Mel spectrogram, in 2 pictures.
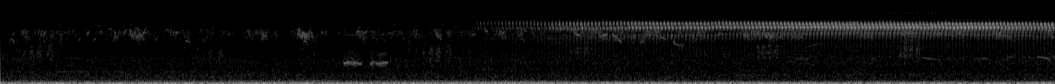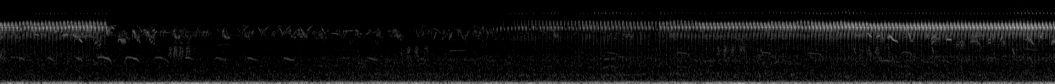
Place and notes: Cliff Ln, Bridlington, UK - grasshopper warbler ... in gannet territory ...
Grasshopper warbler ... in gannet territory ... mics in a SASS ... bird calls ... song from ... blackcap ... whitethroat ... pied wagtail ... gannet ... kittiwake ... tree sparrow ... wren ... song thrush ... wood pigeon ... jackdaw ... some background noise ...
27 June 2018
